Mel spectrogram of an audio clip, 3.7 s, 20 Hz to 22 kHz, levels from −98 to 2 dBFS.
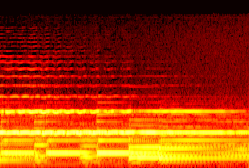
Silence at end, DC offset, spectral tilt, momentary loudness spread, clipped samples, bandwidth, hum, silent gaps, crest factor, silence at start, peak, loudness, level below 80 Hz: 0 s; under 0.1%; -8.5 dB/octave; 7 LU; under 0.1%; 6 kHz; none; none; 10 dB; 0 s; -2 dBFS; -13 LUFS; -64 dBFS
